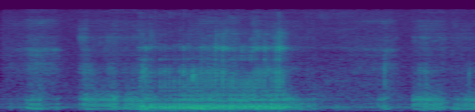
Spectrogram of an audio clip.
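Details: Two English Bulldogs snore very loudly with a low, rattling, pulsing rumble in a quiet room.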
